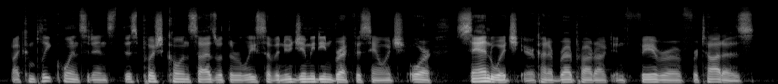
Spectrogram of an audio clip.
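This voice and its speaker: In an ordinary speaking voice, a man talks at a fairly quick pace and a fairly low pitch with ordinary pitch variation and hardly any pauses, on a very clean, dry, close recording with a silent background and no echo. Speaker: podcast host. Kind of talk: casual chat.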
